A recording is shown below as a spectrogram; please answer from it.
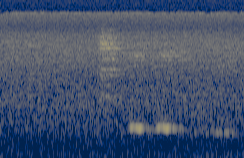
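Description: Near silence, with a faint short bird call of two even notes about a second and a half in.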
